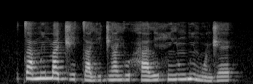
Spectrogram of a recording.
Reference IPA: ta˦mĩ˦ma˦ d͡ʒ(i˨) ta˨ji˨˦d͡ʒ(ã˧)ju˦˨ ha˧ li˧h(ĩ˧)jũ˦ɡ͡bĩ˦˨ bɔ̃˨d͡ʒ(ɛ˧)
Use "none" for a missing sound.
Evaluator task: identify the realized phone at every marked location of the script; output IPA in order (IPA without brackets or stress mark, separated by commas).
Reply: i˧, ã˦, ĩ˧, ɛ˧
